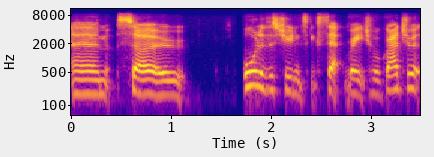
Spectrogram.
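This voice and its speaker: Her pace stays moderate. This woman talks in a British accent. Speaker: webinar tutor, medical student mentor. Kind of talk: online tutorial webinar. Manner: hesitant, many fillers.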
